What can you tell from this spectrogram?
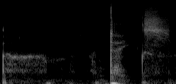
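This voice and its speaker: An ASMR host whispers a trivia recap in a breathy, unvoiced way, dropping halting, informal asides. The tone is bright and forceful, with no room sound.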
